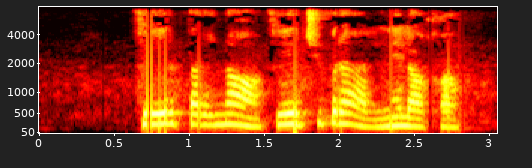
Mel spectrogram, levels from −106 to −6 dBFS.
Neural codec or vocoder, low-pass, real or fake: none; 7.2 kHz; real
